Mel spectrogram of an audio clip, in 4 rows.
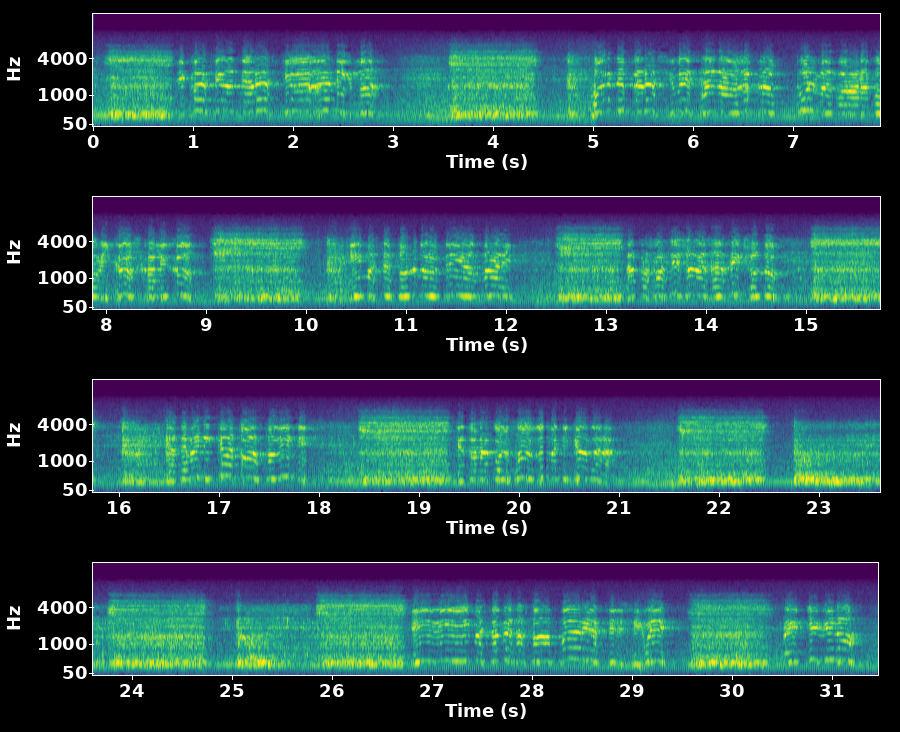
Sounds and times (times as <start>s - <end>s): Speech: 0.8s - 3.0s, 5.0s - 9.0s, 10.3s - 12.1s, 13.2s - 14.8s, 16.5s - 18.0s, 19.4s - 21.0s, 26.8s - 29.4s, 30.5s - 31.4s.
